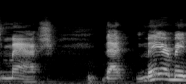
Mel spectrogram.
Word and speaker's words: Mash: about this about coz in Japan her name is said ma shoot which if you know anything about Japanese pronunciations you could totally see them saying Matt you like that but um given the official the official Roman the official North American ization the official English translation is mash that may or may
